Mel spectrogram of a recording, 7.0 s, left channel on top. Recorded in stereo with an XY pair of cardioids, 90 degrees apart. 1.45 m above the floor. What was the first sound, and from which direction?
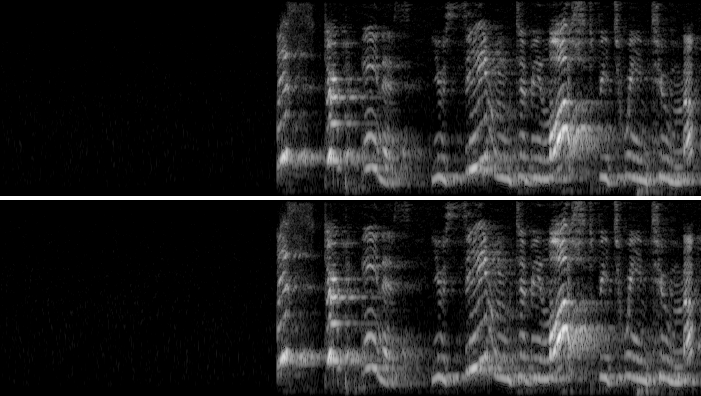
A shout, 5° right.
